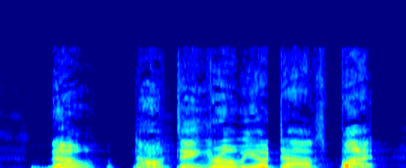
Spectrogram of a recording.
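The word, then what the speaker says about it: Doubs: all these prospects and it's it's romeo but dubs no no dang romeo dobbs but it's spelled d-o-u and it was like romeo dubs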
